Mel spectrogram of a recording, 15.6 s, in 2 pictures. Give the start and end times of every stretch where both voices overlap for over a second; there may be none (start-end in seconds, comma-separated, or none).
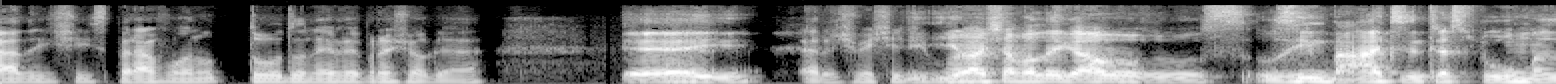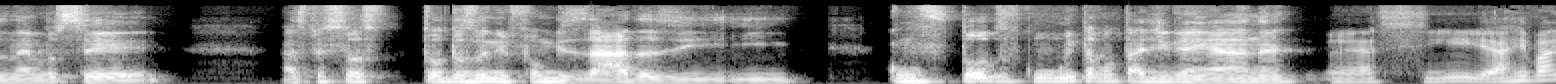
none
